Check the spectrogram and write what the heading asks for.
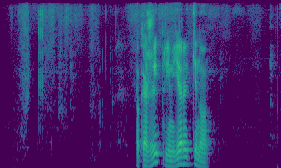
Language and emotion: Russian, neutral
